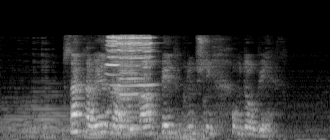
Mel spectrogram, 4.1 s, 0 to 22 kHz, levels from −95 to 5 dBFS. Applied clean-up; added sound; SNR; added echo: none; Screech; 0 dB; reverberation time 0.3 s.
